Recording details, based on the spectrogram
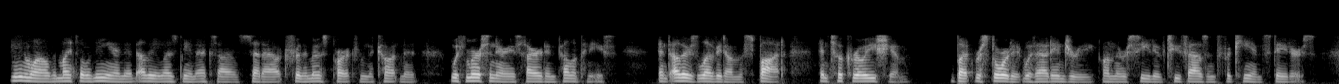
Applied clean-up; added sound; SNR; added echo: neural mask model DeepFilterNet 3.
